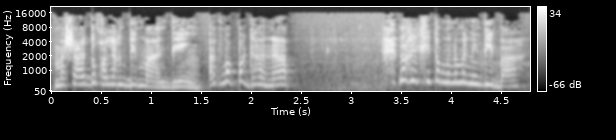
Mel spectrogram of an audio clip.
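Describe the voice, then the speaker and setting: A young Filipina wife who studies and feels put upon. Her voice is high, defensive and exasperated in a radio soap style, over faint background noise. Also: very animated, fairly quick, fairly bright tone, exaggerated voice. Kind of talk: Filipino radio drama acting.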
